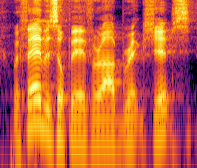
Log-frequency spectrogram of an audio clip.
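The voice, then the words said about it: Put-on regional accent. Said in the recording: “Fuck up the accent.”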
